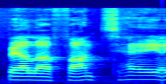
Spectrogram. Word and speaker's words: Belafonte: Yeah, and we also lost another legend recently, Harry Belafonte.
